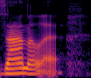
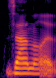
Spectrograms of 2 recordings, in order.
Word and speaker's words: Zanella: And so I look back at Mrs. Niels, and I'm like, no, my name is Zanella. Zanella, that's how you pronounce my name.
